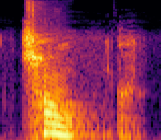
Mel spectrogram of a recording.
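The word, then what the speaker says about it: chunk: 능 있다고 합니다네 다음은 청크 청크 원래 발음 청크 청크 근데 우리는 그냥 청이라고 하죠 청 첫 번째 뜻은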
